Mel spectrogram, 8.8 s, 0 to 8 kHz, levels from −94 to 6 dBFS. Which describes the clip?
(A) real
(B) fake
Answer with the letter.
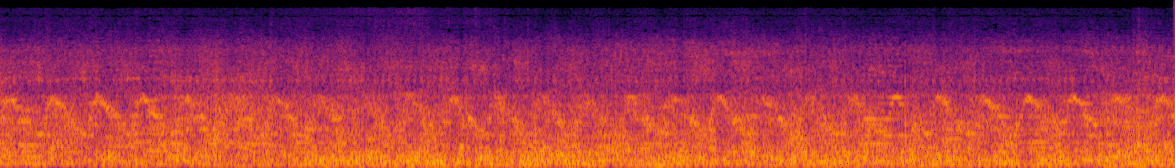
B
